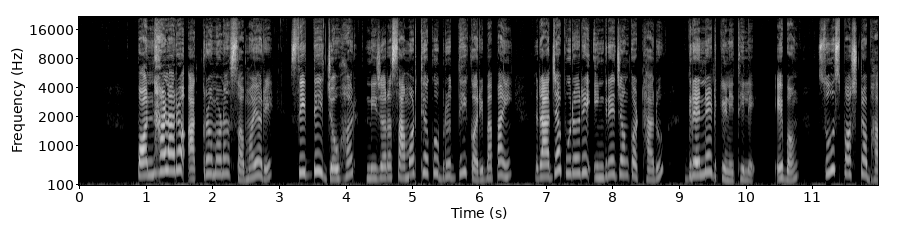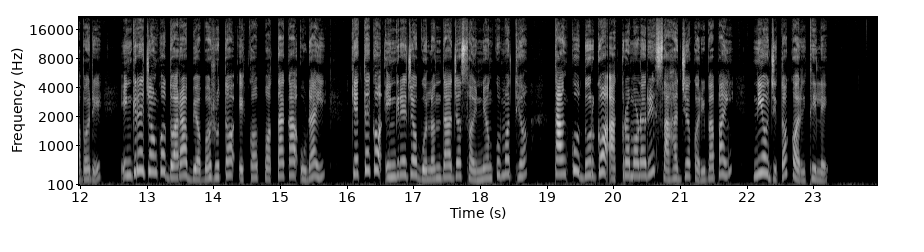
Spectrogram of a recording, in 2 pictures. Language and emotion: Odia, neutral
